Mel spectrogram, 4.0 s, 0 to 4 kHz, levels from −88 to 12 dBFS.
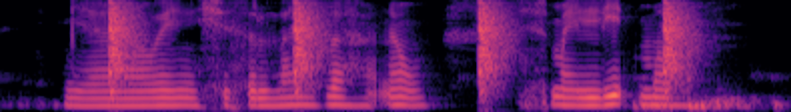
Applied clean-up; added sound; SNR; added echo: classical method log-MMSE.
